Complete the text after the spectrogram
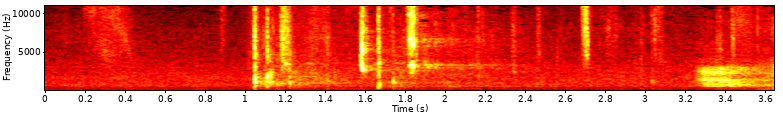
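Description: A tennis ball is struck with sharp pops back and forth.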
